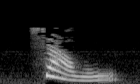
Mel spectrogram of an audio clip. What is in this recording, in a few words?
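"下午", Mandarin Chinese; hsk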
